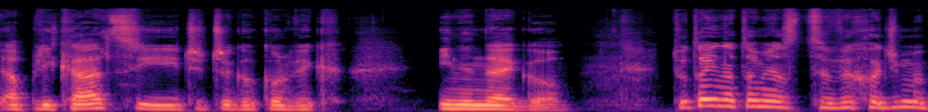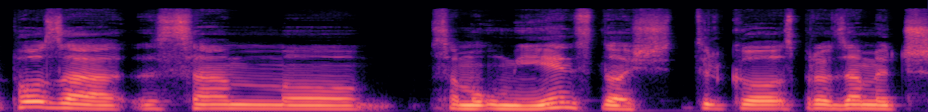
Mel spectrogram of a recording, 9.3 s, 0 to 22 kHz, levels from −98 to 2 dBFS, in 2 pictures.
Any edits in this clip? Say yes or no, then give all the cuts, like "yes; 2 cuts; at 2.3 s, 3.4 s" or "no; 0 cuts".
no; 0 cuts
